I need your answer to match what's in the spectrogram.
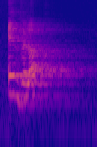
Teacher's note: second syllable is stressed, and also the first syllable, first vowel in it is reduced to e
